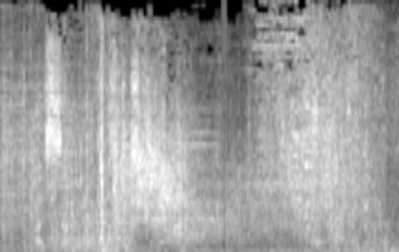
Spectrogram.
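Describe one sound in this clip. A large crystal shatters with a loud, booming explosion.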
